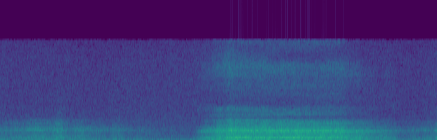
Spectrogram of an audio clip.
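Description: A man's long audible exhale, a breathy rush of air starting about halfway through and lasting about a second and a half, after a quieter stretch of breathing.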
